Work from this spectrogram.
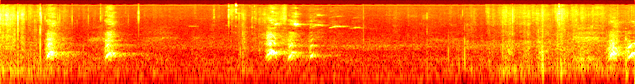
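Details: Grey wolves frolicking in winter snow at Cedar Cove give sharp, short yelps, one roughly every second at first, then a pause before more, with scuffling and crunching snow underneath.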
